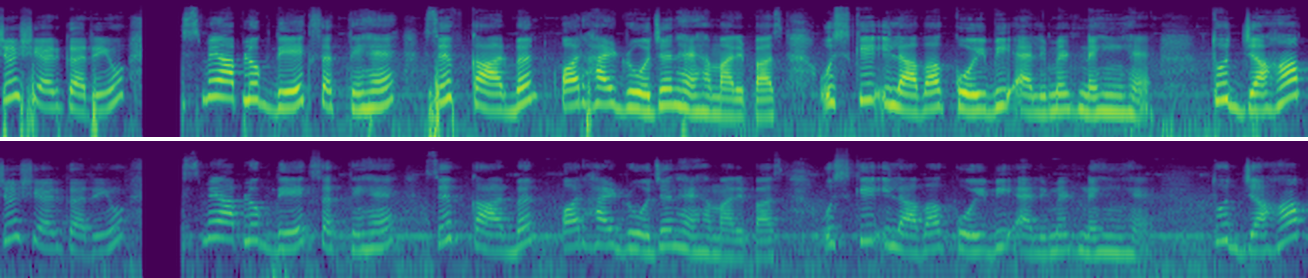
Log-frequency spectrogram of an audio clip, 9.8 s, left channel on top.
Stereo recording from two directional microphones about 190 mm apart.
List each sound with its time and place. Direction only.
0.0 s a woman's voice: 40° left (ahead or behind)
